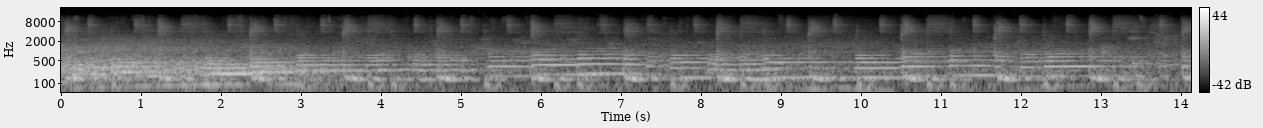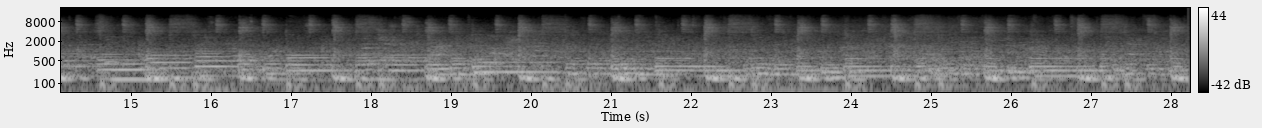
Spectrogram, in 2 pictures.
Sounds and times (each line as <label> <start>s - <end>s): drum machine 0.0s - 28.2s
playing songs from Soviet films on his bass 0.0s - 28.2s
